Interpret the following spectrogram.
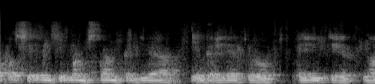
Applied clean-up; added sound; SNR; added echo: neural separator model SepFormer DNS4.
